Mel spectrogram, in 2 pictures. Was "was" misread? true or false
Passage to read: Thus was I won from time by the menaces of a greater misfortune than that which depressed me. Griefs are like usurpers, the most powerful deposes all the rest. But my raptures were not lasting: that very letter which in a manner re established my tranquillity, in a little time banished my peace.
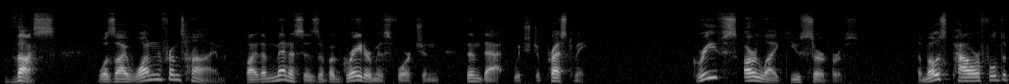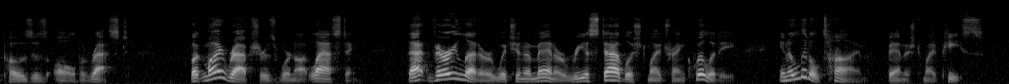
false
